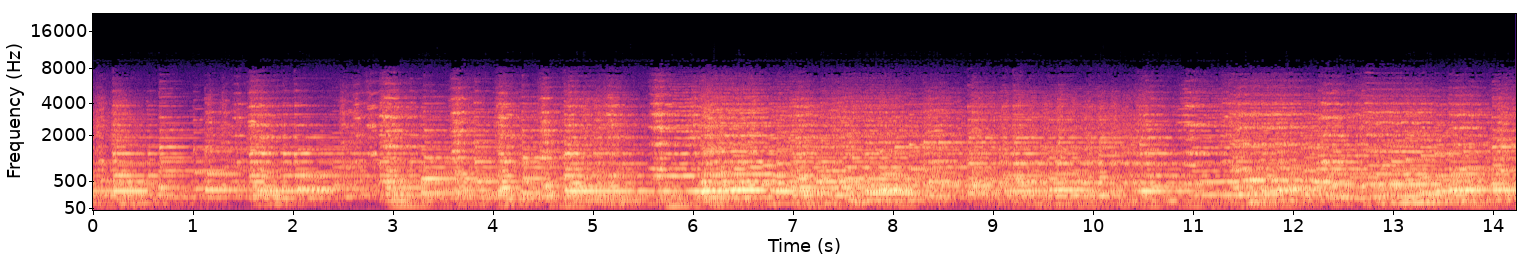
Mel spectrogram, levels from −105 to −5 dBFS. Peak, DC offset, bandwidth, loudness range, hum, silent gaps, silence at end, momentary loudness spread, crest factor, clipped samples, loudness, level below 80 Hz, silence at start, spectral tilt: -2 dBFS; under 0.1%; 7.2 kHz; 3 LU; none; none; 0 s; 6 LU; 14 dB; under 0.1%; -14 LUFS; -40 dBFS; 0 s; -7 dB/octave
